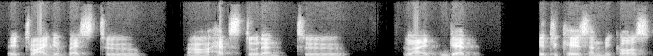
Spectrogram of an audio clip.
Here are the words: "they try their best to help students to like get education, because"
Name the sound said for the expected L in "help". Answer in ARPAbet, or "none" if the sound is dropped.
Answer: none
